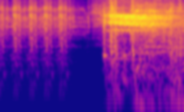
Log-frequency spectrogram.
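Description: Crystals shatter with a bright, ringing chime.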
